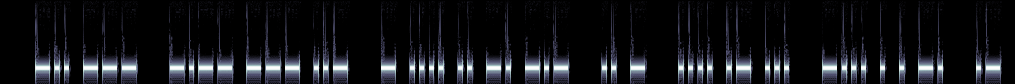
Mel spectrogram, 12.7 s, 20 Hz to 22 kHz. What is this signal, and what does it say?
Morse code, heard as a keyed tone, about 21 wpm, 700 Hz. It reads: DO YOU THINK IT HAS BEEN A
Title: Sentences from Top 1000 Words - Review Part 6 - 20wpm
